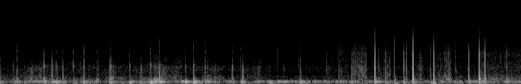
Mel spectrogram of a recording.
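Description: Fingertips and long nails tap the top edge and cover of a dark-covered hardcover book with a taped photo, resting on a microphone. Rapid, irregular taps give short, dull thumps and sharper clicking nail strikes over a steady low hum.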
